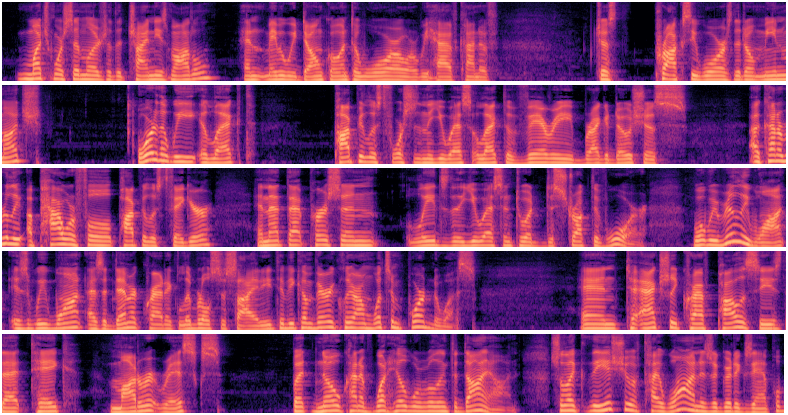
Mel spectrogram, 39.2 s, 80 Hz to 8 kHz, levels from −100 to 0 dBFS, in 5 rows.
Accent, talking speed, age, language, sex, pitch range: American, 165 wpm, 30-49, English, male, 140-175 Hz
